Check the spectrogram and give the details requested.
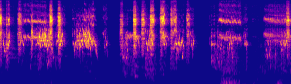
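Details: Budgerigars chirping: a lively, scratchy chatter of warbled, squeaky and buzzy notes in short bursts, with a couple of soft low thumps partway through.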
